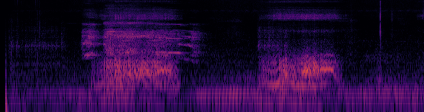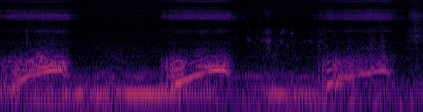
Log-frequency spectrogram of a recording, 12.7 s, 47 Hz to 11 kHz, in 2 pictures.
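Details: Five loud, rasping, fluttering snores with rising whistly tones, about 24 a minute; snoring.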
